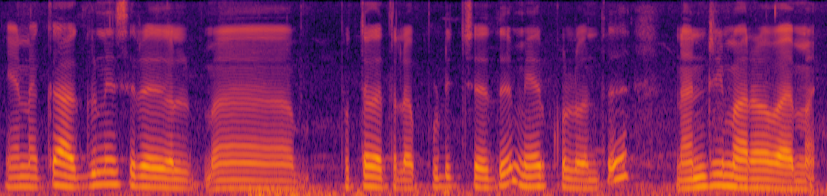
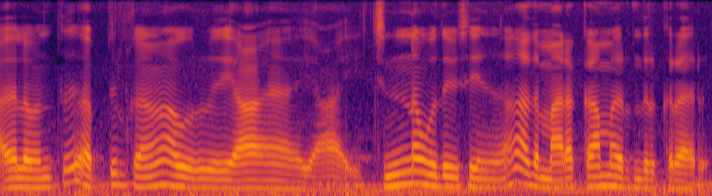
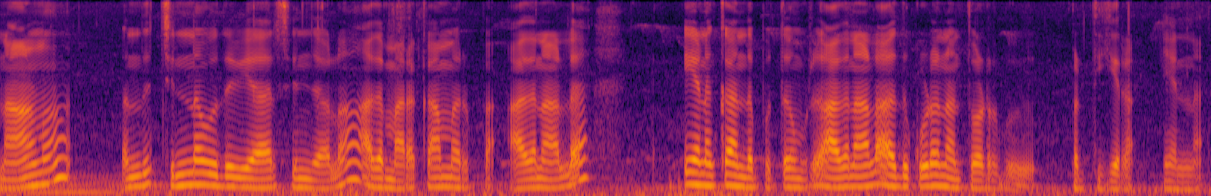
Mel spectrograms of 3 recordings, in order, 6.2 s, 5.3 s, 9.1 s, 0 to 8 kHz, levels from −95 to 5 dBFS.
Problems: none marked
